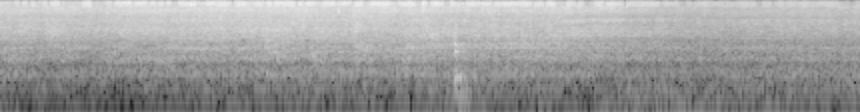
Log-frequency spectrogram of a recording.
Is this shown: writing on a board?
no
